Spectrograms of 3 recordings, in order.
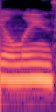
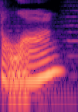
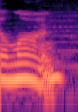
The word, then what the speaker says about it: Alain: Isn't it pronounced Alan? This is where I first met Alain or for a time afterwards.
